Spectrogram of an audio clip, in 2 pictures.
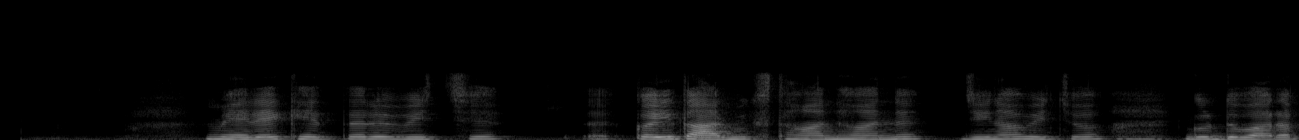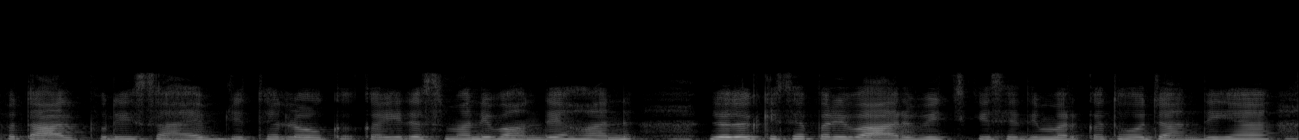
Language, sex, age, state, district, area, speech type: Punjabi, female, 18-30, Punjab, Rupnagar, urban, spontaneous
